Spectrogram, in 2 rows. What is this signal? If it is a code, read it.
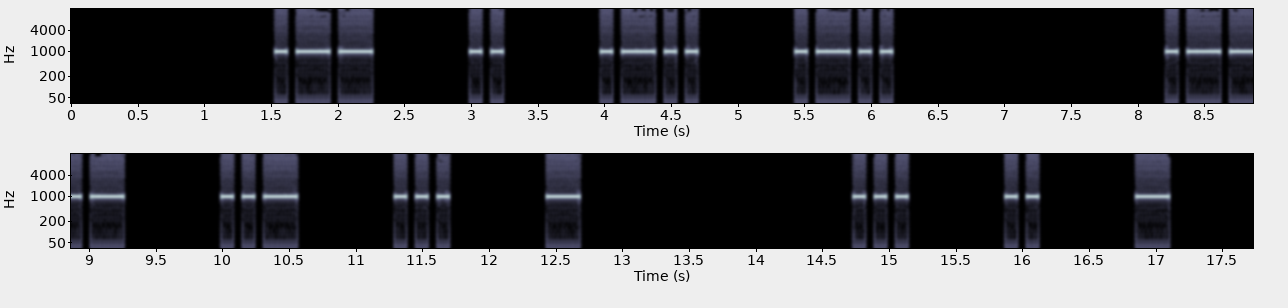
Morse code, heard as a keyed tone, about 15 wpm, spaced as for 8 wpm, 1000 Hz. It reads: WILL JUST SIT
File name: qotdfiles / 8wpm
